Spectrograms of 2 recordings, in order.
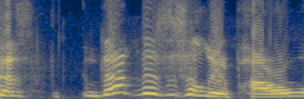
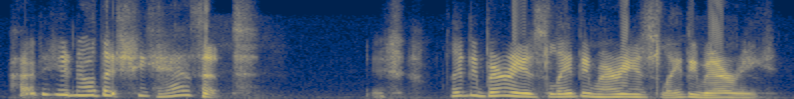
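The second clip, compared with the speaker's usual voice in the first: very quiet, hushed, discreet, understated delivery; 5 dB quieter than usual. Voicing Rags answering a voice in the ear: speaking very quietly. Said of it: "Rags says very quietly".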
